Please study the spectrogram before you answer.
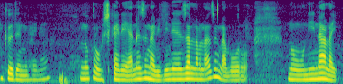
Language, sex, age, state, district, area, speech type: Bodo, female, 18-30, Assam, Baksa, rural, spontaneous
